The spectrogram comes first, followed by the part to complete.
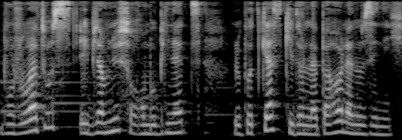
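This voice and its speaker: Recorded very cleanly against a silent background, the voice has a dark, mellow tone, ordinary pitch variation and a fairly quick pace. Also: woman. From Alsace, France. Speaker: podcast host, interviewer. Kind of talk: scripted introduction; interview.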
